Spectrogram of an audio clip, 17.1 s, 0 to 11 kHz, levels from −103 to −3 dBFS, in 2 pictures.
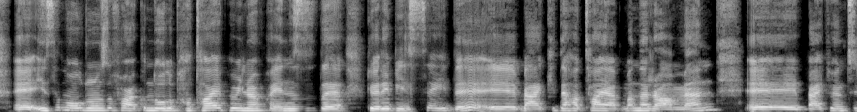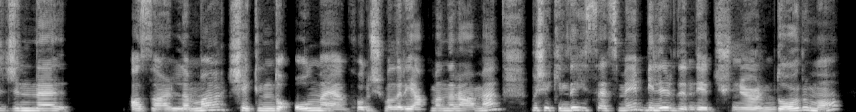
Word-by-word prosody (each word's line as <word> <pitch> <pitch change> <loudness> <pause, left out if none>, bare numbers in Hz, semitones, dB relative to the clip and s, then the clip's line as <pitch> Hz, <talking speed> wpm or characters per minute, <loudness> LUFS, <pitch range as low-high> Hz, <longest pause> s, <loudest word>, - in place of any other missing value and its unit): eee, 170 +1 +3
insan 240 +5 +1
olduğunuzun 215 -1 0
farkında 205 -1 -1
olup 195 0 0
hata 205 +3 0
yapabilme 210 -3 0
payınızı 185 +1 0
da 180 -1 +1 0.2
görebilseydi, 190 +1 0
eee, 180 -4 +1
belki 175 +2 -1
de - - +1
hata 195 +2 -1
yapmana 185 +1 0
rağmen, 175 +8 0 0.3
eee, 170 -1 +2
belki 175 +2 -1
yöneticinle 190 0 0 0.6
azarlama 185 +7 0
şeklinde 190 -4 +1
olmayan 185 -5 +2
konuşmaları 170 +1 0
yapmana 180 +2 -1
rağmen 190 - 0 0.3
bu 220 - -3
şekilde 215 +1 +2
hissetmeyebilirdin 215 - 0
diye 150 -1 +2
düşünüyorum. 150 0 -2
Doğru 190 +7 +3
mu? 200 - -2
190 Hz, 110 wpm, -20 LUFS, 175-205 Hz, 0.6 s, eee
